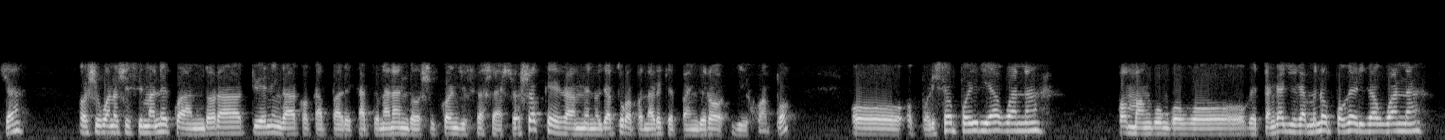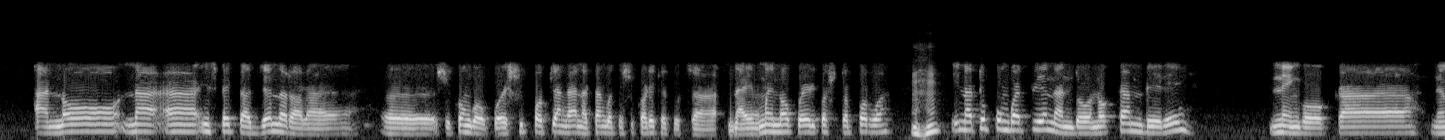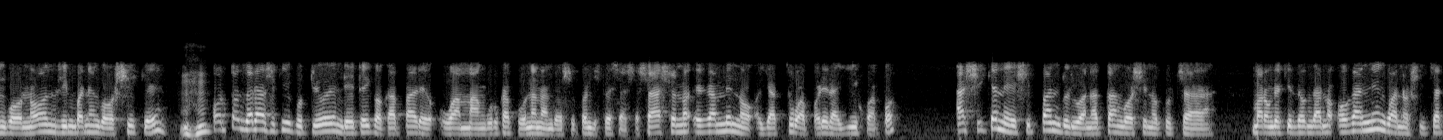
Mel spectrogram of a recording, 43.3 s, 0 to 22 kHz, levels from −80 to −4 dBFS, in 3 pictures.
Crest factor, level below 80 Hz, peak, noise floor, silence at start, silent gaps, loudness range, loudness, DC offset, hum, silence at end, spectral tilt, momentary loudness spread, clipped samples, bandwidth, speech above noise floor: 16 dB; -60 dBFS; -6 dBFS; -61 dBFS; 0.05 s; none; 2 LU; -22 LUFS; under 0.1%; none; 0 s; -9 dB/octave; 6 LU; under 0.1%; 4.4 kHz; 40 dB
